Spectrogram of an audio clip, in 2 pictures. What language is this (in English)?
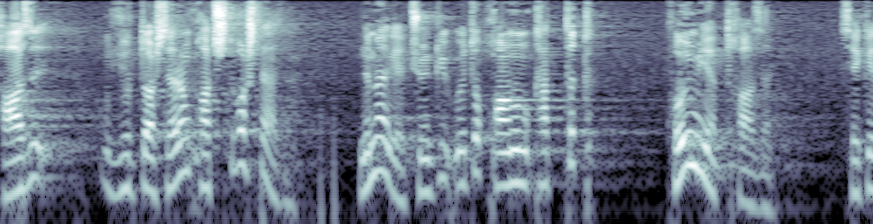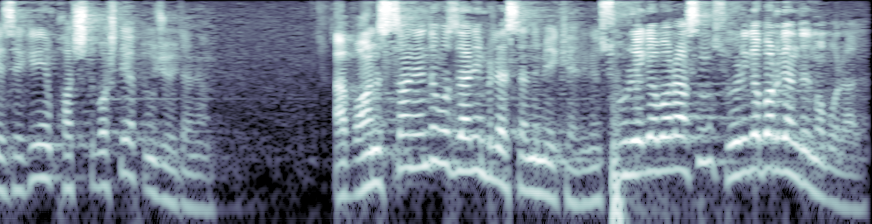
Uzbek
